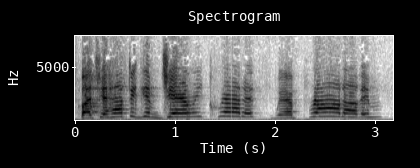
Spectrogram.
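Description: A woman's voice: very high-pitched, normal speed, fairly bright tone. A woman playing a playful, scheming wife in theatrical, chatty 1950s radio comedy style. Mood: brash, boastful. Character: scheming playful wife, posing as brash lowbrow nightclub singer. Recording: muffled noisy 1950s radio broadcast.

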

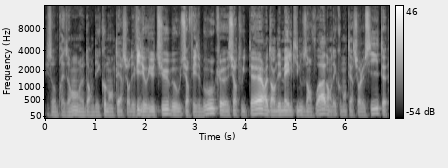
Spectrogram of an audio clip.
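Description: A man's voice: low voice, brisk, darkish tone, husky. A man in his forties from Lebanon, a native Arabic speaker, talking thoughtfully as a journalist guest with many hesitations. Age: 40s. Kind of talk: interview conversation.

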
